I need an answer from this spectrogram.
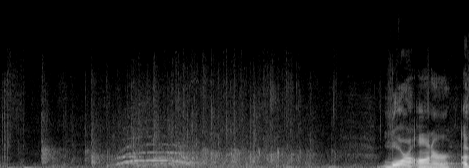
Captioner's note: audience cheering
